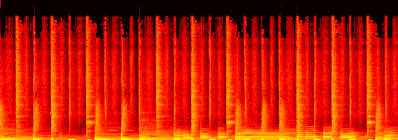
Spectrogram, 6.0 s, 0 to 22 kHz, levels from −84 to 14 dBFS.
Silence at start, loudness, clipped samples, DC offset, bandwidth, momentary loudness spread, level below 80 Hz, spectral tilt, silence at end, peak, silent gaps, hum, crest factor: 0 s; -15 LUFS; under 0.1%; 0.3%; over 20 kHz; 3 LU; -14 dBFS; -4.5 dB/octave; 0 s; 0 dBFS; none; none; 12 dB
